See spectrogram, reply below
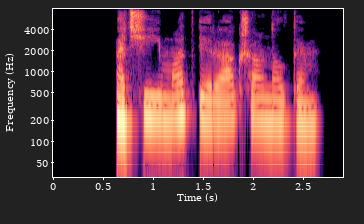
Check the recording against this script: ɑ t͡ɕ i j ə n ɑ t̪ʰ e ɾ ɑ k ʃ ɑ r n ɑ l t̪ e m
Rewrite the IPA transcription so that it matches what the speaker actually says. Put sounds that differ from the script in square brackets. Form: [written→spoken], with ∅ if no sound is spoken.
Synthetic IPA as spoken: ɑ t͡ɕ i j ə [n→m] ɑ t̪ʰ e ɾ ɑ k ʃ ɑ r n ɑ l t̪ e m

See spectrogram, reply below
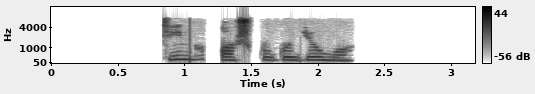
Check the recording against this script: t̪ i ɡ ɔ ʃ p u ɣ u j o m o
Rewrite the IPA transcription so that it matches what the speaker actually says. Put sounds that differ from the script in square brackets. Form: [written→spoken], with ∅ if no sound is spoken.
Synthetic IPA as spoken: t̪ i [ɡ→ŋ] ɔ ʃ [p→k] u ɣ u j [o→u] m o

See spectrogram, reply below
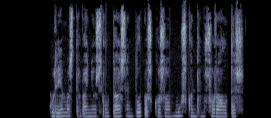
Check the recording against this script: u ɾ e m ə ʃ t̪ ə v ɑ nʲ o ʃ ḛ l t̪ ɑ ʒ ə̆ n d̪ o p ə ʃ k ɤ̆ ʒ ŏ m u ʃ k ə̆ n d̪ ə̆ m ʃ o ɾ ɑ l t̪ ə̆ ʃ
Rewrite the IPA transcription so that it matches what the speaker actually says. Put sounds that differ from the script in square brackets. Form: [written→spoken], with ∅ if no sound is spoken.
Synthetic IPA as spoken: u ɾ e m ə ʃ t̪ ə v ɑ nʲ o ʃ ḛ l t̪ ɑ [ʒ→ʃ] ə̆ n [d̪→t̪] o p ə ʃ k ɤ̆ ʒ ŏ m u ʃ k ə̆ n d̪ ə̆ m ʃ o ɾ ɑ l t̪ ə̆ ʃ

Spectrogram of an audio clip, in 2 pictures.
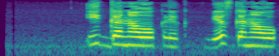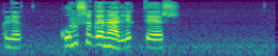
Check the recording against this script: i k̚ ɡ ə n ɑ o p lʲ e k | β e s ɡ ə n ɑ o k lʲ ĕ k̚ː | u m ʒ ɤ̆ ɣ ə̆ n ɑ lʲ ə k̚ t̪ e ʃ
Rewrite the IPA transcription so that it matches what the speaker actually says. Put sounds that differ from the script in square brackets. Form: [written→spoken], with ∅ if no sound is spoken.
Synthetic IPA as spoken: i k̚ ɡ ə n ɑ o [p→k] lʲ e k | β e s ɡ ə n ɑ o k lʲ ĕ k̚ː | u m [ʒ→ʃ] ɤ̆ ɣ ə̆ n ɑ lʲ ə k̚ t̪ e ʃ

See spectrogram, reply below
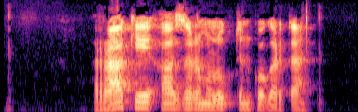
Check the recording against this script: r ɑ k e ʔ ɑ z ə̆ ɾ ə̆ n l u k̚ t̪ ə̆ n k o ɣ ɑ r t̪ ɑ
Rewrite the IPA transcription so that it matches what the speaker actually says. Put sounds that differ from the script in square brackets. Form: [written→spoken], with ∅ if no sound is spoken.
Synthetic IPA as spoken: r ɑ k e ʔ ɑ z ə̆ ɾ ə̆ [n→m] l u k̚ t̪ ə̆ n k o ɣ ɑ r t̪ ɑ

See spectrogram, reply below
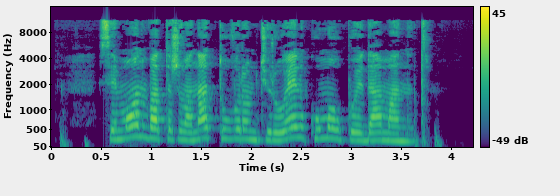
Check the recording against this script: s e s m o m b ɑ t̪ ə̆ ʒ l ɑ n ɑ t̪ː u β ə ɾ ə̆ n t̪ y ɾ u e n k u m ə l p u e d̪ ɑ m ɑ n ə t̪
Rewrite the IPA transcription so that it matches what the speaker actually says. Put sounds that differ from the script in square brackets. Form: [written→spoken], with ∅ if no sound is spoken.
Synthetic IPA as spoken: s e [s→∅] m o [m→n] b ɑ t̪ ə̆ ʒ l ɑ n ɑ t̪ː u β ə ɾ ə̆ [n→m] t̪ y ɾ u e n k u m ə l p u e d̪ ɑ m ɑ n ə t̪

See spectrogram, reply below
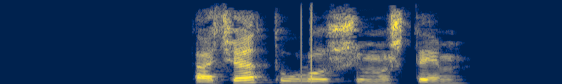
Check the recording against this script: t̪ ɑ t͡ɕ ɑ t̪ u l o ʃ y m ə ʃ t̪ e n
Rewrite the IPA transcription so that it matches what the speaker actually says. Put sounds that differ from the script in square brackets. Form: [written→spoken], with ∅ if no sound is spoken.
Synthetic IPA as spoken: t̪ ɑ t͡ɕ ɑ t̪ u l o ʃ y m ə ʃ t̪ e [n→m]

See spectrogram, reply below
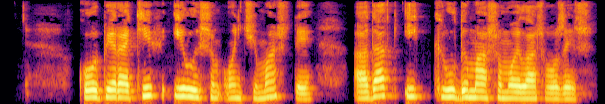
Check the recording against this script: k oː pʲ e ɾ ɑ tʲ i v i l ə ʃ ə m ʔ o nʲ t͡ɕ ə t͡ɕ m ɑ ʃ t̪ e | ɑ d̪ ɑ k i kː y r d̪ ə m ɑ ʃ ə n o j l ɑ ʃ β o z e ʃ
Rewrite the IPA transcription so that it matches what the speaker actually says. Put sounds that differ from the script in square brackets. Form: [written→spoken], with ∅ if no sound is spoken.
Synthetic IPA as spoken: k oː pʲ e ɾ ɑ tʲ i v i l ə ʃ ə m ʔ o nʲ t͡ɕ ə [t͡ɕ→∅] m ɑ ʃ t̪ e | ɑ d̪ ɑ k i kː y [r→l] d̪ ə m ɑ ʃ ə [n→m] o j l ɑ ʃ β o z e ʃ

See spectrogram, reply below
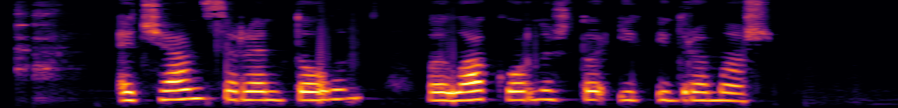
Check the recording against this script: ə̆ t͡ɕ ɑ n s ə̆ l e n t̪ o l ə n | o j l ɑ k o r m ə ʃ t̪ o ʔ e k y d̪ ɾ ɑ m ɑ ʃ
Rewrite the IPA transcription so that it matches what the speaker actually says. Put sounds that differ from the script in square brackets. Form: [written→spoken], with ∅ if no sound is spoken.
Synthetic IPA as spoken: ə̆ t͡ɕ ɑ n s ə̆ [l→ɾ] e n t̪ o l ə n | o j l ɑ k o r [m→n] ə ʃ t̪ o ʔ [e→i] k y d̪ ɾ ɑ m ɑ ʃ

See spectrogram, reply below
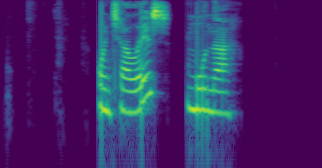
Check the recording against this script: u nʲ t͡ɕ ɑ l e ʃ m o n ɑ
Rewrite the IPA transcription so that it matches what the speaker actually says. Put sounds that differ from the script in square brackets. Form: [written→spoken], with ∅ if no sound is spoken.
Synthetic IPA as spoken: [u→o] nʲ t͡ɕ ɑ l e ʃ m [o→u] n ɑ

